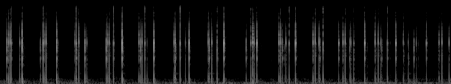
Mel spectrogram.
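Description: Long purple nails tap rapidly on the small, hollow, silver metal microphone capsules of a Tascam DR-05 recorder. Each tap is a crisp, bright click with a metallic ping near 2.7 kHz that dies away almost instantly, with very little low end. The taps come in an irregular run of quick bursts and single hits.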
